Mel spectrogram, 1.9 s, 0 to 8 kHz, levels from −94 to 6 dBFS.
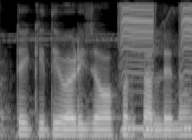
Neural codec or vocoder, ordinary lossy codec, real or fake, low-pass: none; none; real; 7.2 kHz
